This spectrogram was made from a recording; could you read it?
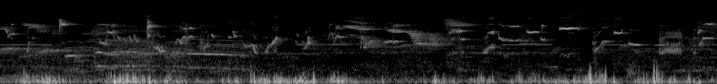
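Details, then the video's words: Chestnut-backed thrush in its natural song with no tutor recording mixed in: quick high whistled phrases and chirps with sharp upward sweeps, over repeated low thumping and rumbling noise. "SUARA ASLI ANIS MACAN TAPA MASTERAN"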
